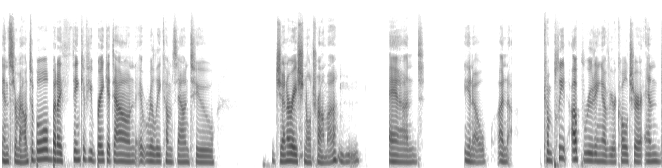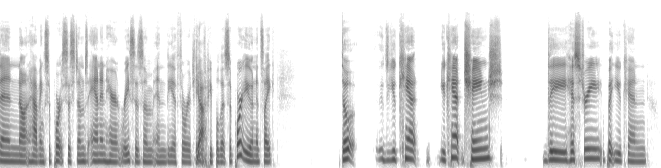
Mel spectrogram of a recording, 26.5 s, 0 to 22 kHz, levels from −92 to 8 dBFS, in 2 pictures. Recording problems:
none

